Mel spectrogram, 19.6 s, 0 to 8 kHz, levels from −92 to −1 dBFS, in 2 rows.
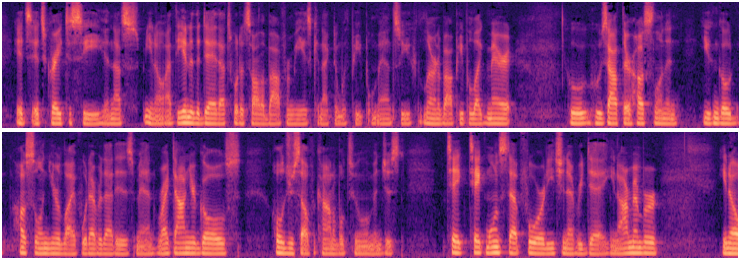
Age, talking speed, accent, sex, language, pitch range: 30-49, 240 wpm, American, male, English, 110-120 Hz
